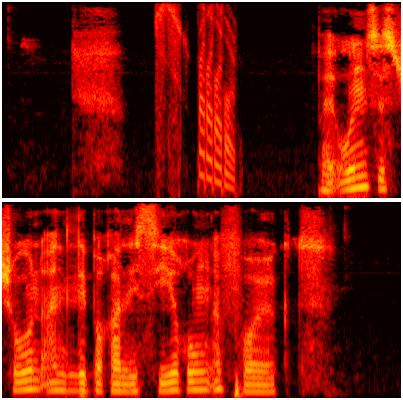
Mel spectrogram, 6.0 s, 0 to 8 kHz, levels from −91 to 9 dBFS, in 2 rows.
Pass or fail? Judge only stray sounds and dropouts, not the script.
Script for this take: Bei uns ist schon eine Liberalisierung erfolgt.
fail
